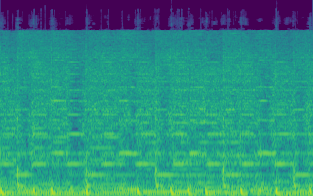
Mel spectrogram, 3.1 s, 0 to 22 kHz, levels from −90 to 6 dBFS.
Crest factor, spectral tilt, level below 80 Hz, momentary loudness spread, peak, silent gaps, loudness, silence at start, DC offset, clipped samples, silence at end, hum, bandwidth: 10 dB; -3.5 dB/octave; -16 dBFS; 1 LU; 0 dBFS; none; -11 LUFS; 0 s; under 0.1%; under 0.1%; 0 s; none; 12 kHz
